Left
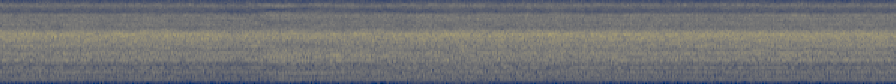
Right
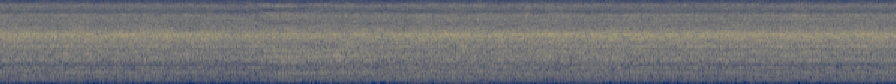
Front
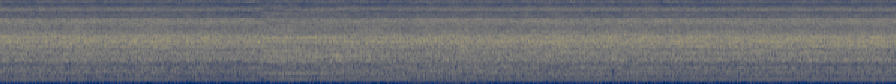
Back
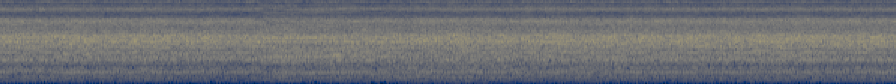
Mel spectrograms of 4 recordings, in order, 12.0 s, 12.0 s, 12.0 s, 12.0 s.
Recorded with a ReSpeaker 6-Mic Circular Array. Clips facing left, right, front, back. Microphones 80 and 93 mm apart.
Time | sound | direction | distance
0.0 | an engine running | 75° left | 1.5 m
